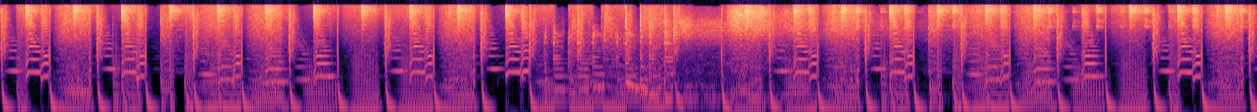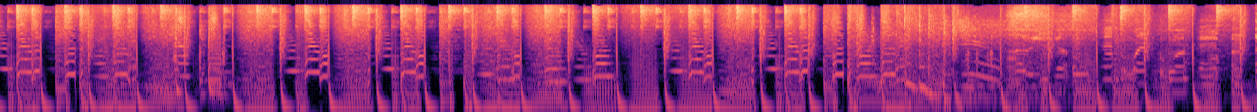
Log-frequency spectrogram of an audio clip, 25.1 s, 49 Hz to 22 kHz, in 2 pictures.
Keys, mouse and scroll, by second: 2.1-2.7 drag, 3.1-3.4 scroll up 2, 3.4 scroll down 2, 3.7-5.1 middle drag, 5.1-5.6 scroll up 2, 5.6-8.5 middle drag, 8.5 click, 9.1 scroll down 2, 9.4 middle click, 10.2-10.5 scroll down 3, 10.5-14.2 middle drag, 15.0-18.0 drag, 18.7 s, 21.2 KP_7, 22.5 s.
